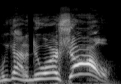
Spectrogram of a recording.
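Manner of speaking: yelling out loudly. Answering another speaker about their show, yelling. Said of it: "Don't yell at me".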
